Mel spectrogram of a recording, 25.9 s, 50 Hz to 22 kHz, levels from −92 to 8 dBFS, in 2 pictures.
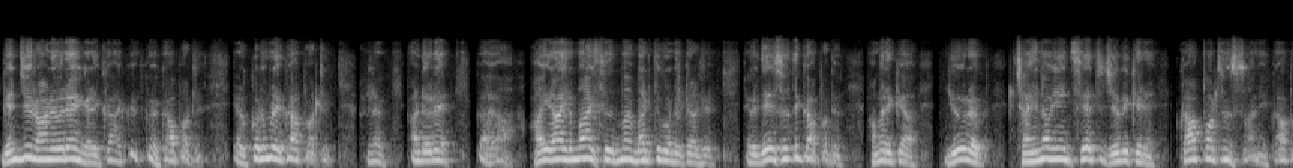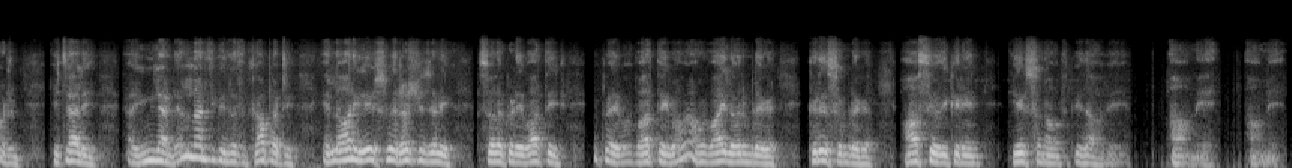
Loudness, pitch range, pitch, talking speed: -20 LUFS, 145-200 Hz, 170 Hz, 100 wpm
